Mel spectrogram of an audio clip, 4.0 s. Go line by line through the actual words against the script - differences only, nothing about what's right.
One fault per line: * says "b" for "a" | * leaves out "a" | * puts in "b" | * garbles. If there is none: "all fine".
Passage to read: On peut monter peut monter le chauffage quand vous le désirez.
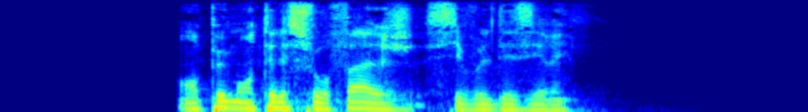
* leaves out "peut monter"
* says "si" for "quand"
